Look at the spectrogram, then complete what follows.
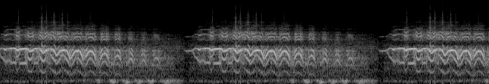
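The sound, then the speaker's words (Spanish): A horse whinnies loudly three times in a row, each shrill, quavering neigh lasting nearly two seconds with only brief gaps between them, with no voices. “¿Oíste, don caballo?”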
